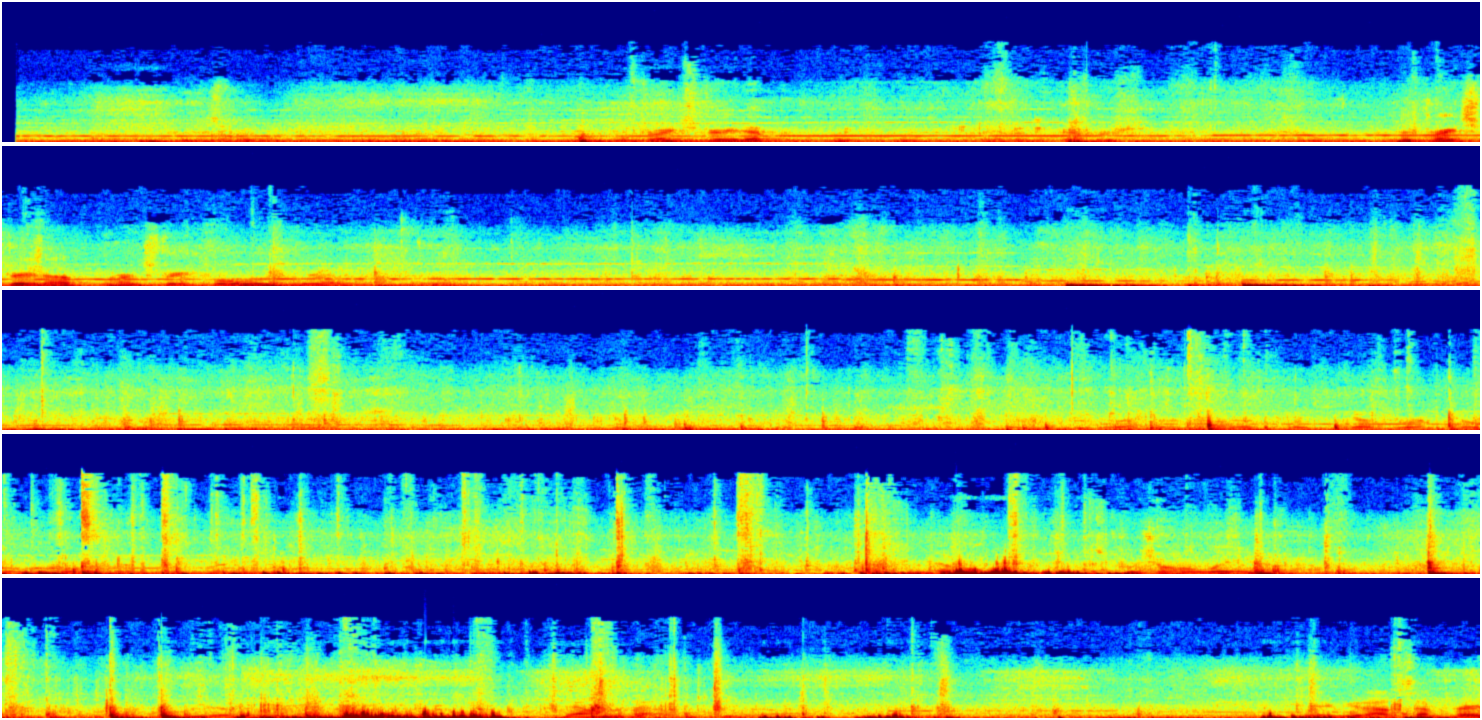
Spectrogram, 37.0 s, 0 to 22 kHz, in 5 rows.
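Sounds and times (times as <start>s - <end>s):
soft music with held notes: 0.1s - 36.9s
shuffling footsteps: 1.8s - 36.9s
knocks and bumps on wood: 28.4s - 32.0s.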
